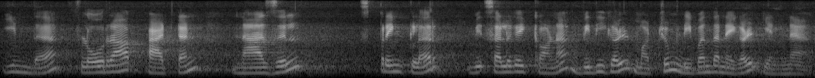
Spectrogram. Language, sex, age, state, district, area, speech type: Tamil, female, 30-45, Tamil Nadu, Tiruppur, urban, read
